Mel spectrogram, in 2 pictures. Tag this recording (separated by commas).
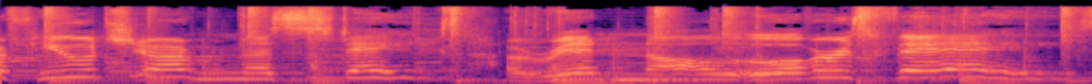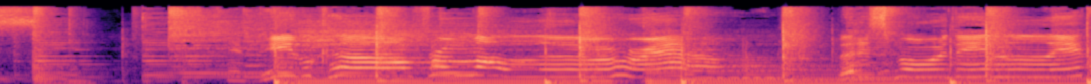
Music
